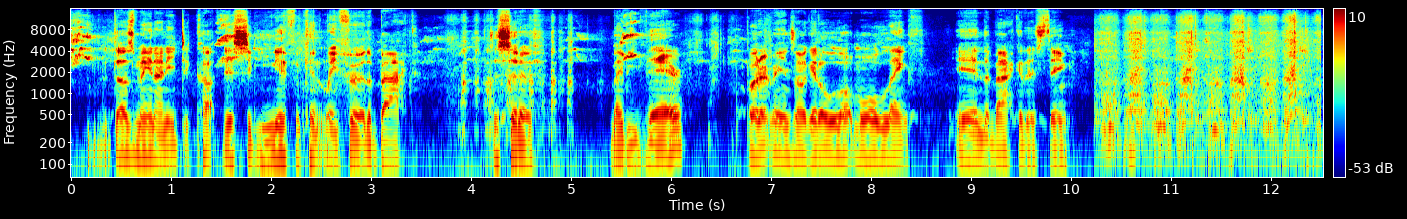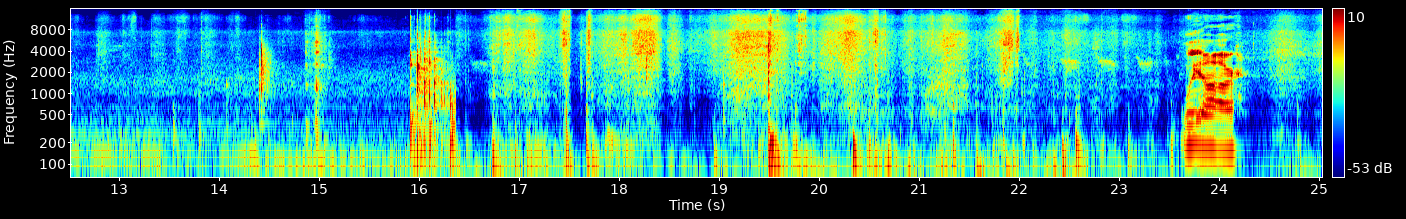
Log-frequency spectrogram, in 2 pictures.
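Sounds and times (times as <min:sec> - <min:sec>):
saw cutting wood: 0:10.2 - 0:12.6.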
